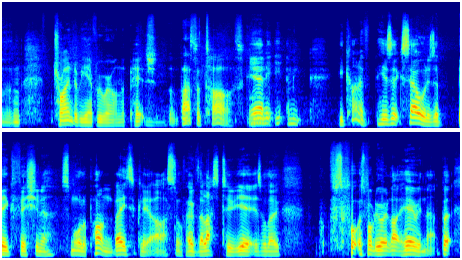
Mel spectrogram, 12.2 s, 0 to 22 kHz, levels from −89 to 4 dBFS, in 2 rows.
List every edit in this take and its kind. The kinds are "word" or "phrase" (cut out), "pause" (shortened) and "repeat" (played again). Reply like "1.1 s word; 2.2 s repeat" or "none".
none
